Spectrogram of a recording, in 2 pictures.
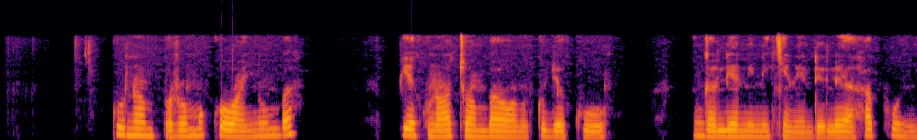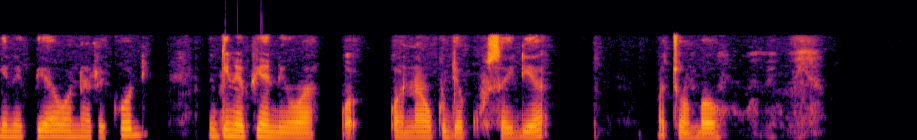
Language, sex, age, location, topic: Swahili, female, 25-35, Kisii, health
